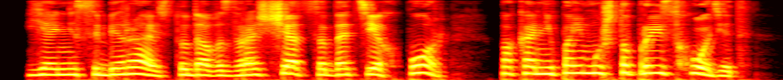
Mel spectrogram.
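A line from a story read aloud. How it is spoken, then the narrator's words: Grumbling. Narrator (Russian): проворчала девушка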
